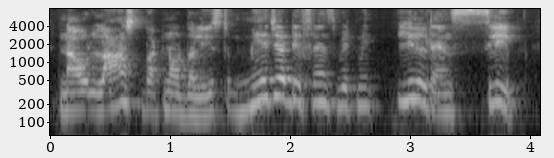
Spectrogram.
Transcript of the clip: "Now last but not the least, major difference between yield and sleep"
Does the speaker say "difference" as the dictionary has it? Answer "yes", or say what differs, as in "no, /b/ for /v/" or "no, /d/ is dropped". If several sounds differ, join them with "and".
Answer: yes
